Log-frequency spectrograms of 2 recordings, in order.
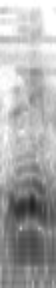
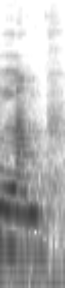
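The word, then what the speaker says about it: lamb: sure by now you're already getting the drill lame not limp limp right and then Lam Lam not lamp s of God I don't know sometimes I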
